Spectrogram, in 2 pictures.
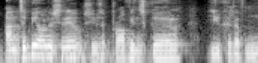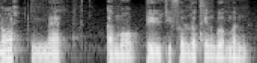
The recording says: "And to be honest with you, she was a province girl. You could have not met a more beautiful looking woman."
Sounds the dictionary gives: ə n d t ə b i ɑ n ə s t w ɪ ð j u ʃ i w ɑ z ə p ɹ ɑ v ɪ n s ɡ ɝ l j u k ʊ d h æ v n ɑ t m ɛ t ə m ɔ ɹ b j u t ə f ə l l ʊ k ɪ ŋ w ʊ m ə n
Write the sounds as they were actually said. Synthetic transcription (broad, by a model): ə n t ə b i ɑ n ə s t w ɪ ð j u ʃ i w ɑ z ə p ɹ ɑ v ɪ n s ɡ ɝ l j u k ʊ d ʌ v n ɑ t m ɛ t ə m ɔ b j u t ə f ə l l ʊ k ɪ ŋ w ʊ m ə n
